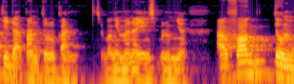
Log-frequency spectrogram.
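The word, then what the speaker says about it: أَفَضْتُمْ: Afadtum. Jadi kita jangan juga dimasukkan ke ta sehingga menjadi afadtum. afadtum tetap kita harus mengucapkan ee cara pengucapan d yang benar dulu baru kita mengucapin t-nya.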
